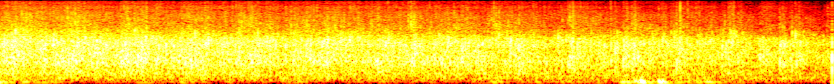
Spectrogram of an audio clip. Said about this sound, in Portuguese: vamos dar um aplauso ao seu Jesus.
